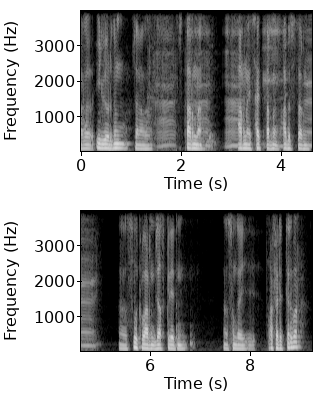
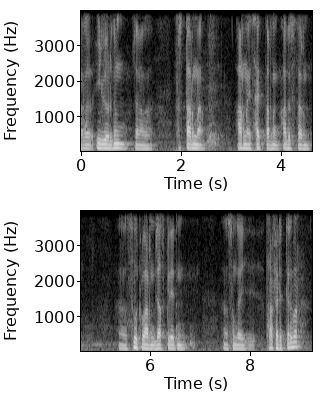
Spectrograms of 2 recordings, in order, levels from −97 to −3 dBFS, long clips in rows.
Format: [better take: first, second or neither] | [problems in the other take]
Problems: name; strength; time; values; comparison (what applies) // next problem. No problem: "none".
second | noise reduction (neural mask model RNNoise)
